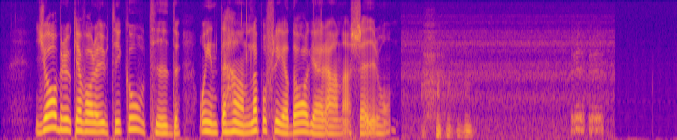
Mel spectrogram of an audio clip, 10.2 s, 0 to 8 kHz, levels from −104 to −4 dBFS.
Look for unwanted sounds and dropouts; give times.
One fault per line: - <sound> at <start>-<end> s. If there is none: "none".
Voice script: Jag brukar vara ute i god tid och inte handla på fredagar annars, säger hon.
- laugh at 6.3-7.2 s
- laugh at 8.6-9.1 s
